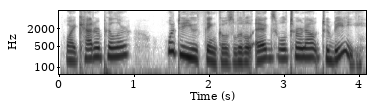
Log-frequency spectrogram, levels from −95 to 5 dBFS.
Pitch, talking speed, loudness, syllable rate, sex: 200 Hz, 205 wpm, -15 LUFS, 5.5 syllables/s, female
